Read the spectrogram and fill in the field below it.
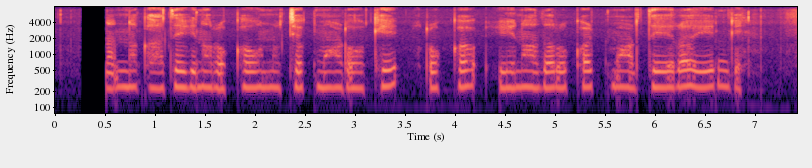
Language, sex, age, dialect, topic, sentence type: Kannada, male, 41-45, Central, banking, question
